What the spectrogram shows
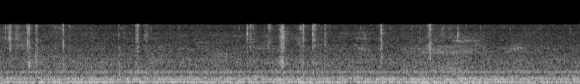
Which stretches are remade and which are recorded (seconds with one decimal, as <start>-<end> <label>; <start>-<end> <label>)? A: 0.0-5.8 recorded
